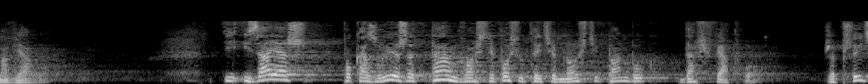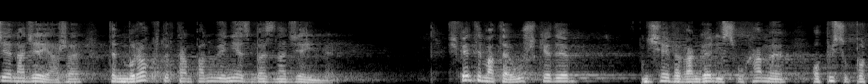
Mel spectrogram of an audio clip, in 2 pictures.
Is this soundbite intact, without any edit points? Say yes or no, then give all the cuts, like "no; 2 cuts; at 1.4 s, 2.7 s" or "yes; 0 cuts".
yes; 0 cuts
